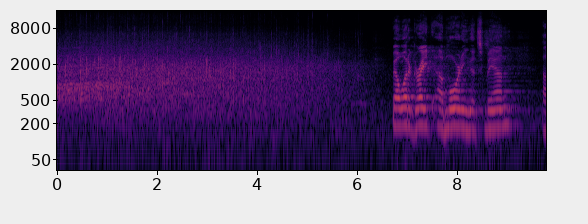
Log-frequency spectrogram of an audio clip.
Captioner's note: cheering and applause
